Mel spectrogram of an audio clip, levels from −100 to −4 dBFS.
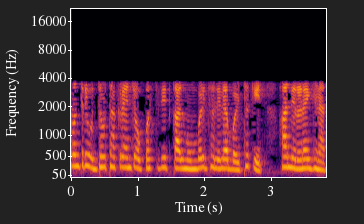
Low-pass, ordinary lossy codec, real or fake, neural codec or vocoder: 3.6 kHz; none; real; none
